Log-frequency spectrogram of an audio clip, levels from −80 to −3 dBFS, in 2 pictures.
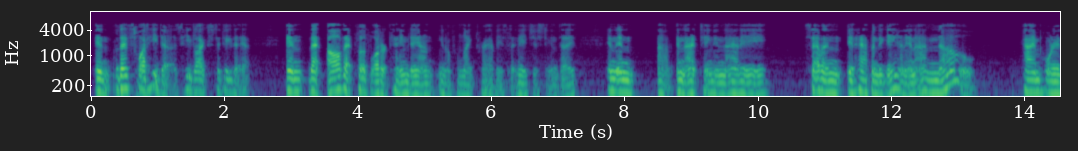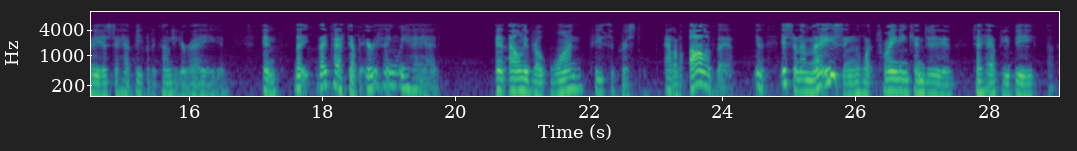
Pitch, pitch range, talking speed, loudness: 120 Hz, 115-140 Hz, 180 wpm, -29 LUFS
